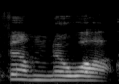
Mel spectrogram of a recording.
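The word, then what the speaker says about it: film noir: film Noah oh yeah de gr tells me I have to pronounce a film Noah oh yeah that would be the French pronunciation that's true so yeah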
